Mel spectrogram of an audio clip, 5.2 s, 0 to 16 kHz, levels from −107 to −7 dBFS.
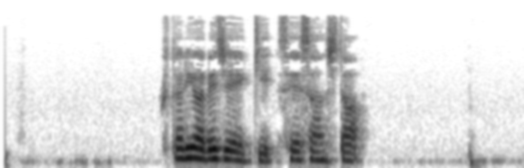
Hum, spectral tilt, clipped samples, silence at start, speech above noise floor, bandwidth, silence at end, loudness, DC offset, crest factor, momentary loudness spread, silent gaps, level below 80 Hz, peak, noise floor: none; -6 dB/octave; under 0.1%; 1.6 s; 55 dB; 11.5 kHz; 0.5 s; -22 LUFS; under 0.1%; 20 dB; 14 LU; none; -68 dBFS; -6 dBFS; -76 dBFS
